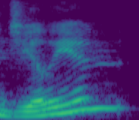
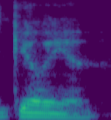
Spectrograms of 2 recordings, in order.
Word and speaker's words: Gillian: was it gillian anderson did i say jillian and you're saying it's gillian i thought it was i thought she pronounced it jillian i am willing to be uh corrected and it's gillian musica being laid out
